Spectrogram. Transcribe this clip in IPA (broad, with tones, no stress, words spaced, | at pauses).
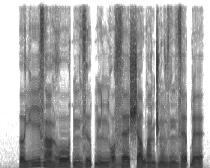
ə˨jiː˦zã˨ ɣoː˦˨ ɗĩ˨ zɨ˦ɓĩ˨ɲɔ˧ zɛ˦ ʃa˧wã˧d͡ʒũ˧zĩ˧ zɛ˦ɓɛ˨˦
